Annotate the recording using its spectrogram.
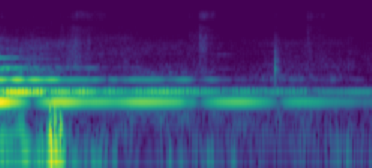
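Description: Hanging brass bell ringing on after a single strike, its tones slowly dying away. A soft low thump sounds about a third of a second in.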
